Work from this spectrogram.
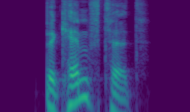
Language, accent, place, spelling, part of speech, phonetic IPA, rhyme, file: German, Germany, Berlin, bekämpftet, verb, [bəˈkɛmp͡ftət], -ɛmp͡ftət, De-bekämpftet.ogg
- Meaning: inflection of bekämpfen: 1. second-person plural preterite 2. second-person plural subjunctive II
